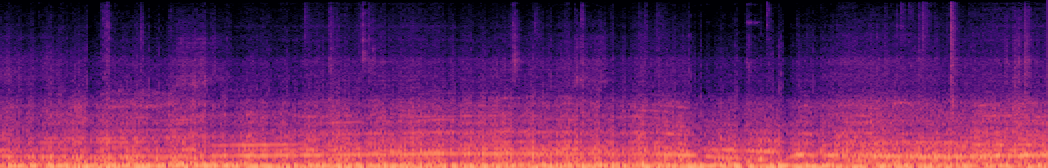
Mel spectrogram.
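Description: Race car engine heard from inside the cabin while lapping a circuit, running steadily under load over constant road and tyre noise. Its pitch dips briefly about seven seconds in, then climbs again as the car is driven on through a corner.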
